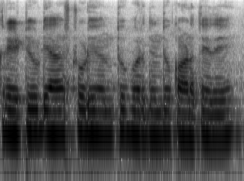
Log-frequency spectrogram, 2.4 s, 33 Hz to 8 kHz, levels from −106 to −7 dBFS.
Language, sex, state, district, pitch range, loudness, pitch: Kannada, male, Karnataka, Bidar, 130-140 Hz, -14 LUFS, 135 Hz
